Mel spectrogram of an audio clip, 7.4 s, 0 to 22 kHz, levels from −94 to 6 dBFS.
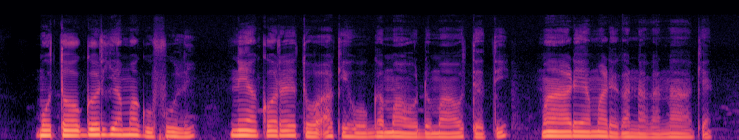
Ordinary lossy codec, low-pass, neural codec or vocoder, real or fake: none; 14.4 kHz; none; real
